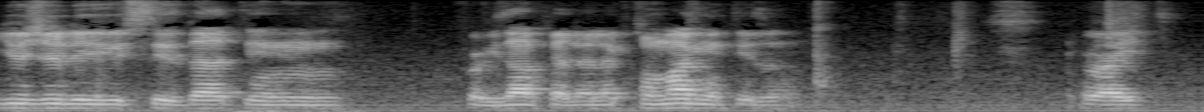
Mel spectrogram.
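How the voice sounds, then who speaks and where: The speech moves at a fairly slow pace with long, frequent pauses. The intonation is monotone and flat. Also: man, fairly low pitch for a man. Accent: Israeli. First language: Hebrew. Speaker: teaching assistant. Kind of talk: tutorial. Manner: halting.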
